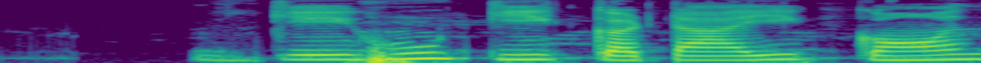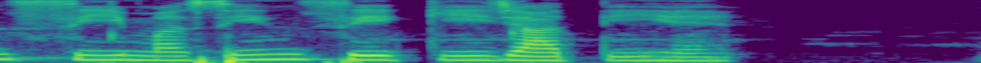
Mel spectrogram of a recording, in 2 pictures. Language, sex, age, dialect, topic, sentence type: Hindi, female, 18-24, Marwari Dhudhari, agriculture, question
